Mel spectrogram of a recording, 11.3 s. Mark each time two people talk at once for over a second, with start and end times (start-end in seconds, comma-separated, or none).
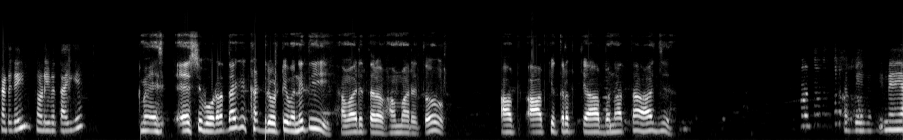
none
